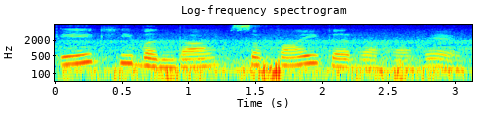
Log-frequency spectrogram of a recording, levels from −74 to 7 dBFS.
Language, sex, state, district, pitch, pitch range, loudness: Hindi, female, Punjab, Fazilka, 185 Hz, 170-225 Hz, -17 LUFS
